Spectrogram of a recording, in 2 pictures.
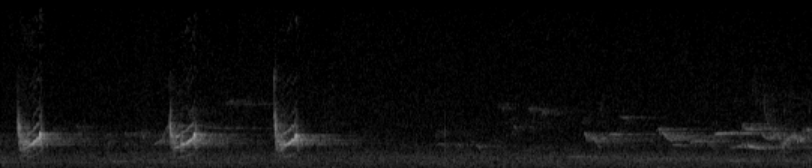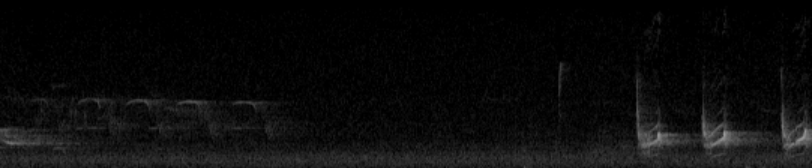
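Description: Eurasian nuthatch giving loud, sharp whistled 'chwit' notes, three about a second apart, a pause with soft high twittering, then three more.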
